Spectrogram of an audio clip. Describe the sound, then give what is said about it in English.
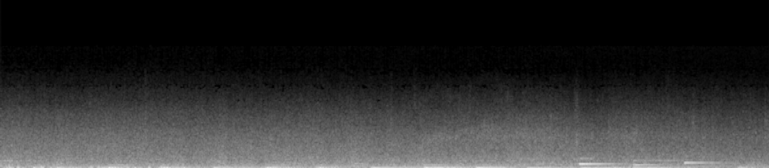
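A loud, steady roar of hurricane wind and driving rain fills the scene without letup, with low sustained musical tones drifting underneath. No one speaks. “And weather's going to be rough for the next day or two as the hurricane touches down just to the north, causing strong winds and rain all through the night.”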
